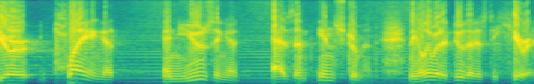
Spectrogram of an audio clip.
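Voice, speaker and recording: A man speaks with an American accent at a moderate pace. Noticeable background noise runs beneath him. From Boston area, Massachusetts. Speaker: radio talk show host and voiceover actor. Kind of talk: lecture. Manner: animated.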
